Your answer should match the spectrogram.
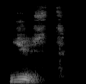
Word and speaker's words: juste: Juste. So spelled just like the English, but with an E on the end to let us know to pronounce that final consonant. Juste.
